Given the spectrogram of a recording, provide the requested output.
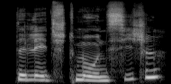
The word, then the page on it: d' letscht Mondsìchel: Bas-Rhin; Strasbourg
